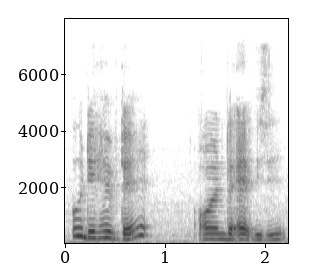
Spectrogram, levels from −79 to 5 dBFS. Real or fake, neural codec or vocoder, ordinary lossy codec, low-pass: real; none; AAC, 32 kbps; 7.2 kHz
